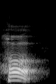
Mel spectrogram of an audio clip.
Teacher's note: बिल्कुल हमारे गले से आवाज आती है सीधा मतलब ना तो जीभ का कोई इसमें इनवॉल्वमेंट है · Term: कंठ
